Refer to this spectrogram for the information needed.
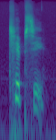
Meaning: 1. Slightly drunk, fuddled, staggering, foolish as a result of drinking alcoholic beverages 2. Unsteady, askew 3. Containing alcohol
- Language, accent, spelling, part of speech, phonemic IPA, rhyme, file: English, US, tipsy, adjective, /ˈtɪp.si/, -ɪpsi, En-us-tipsy.ogg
